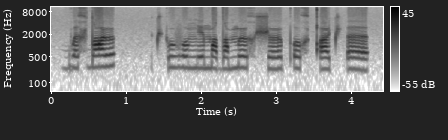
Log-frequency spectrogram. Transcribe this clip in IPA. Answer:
bwəxdˤɵ | t͡ʃʼuvoŋɪmə dˤɪmɵx ʃɵ pʼoxqʼɵt͡ʃʼə

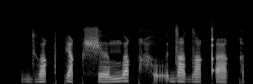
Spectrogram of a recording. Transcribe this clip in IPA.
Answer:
dʱoqpʲaq ʃəmuq ho̰didˤo qʼəq

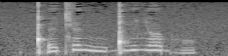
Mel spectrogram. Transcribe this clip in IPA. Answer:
ǃʼe˧ cʰe˥ŋɪ˧ŋ ɡ͡ǃũ˥i̯ʎɜ˥bʱɔ̃˩

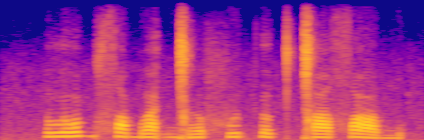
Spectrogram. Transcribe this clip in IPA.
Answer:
lobsˤɛbaɡ͡ǀɜ fɯtɾotǀɛ sˤɤb

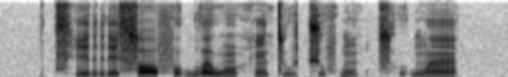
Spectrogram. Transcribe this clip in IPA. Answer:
t͡sʰirisɔ fʊɡʷɛ wũhĩtṳ t͡ʃṳfɡʷĩpt͡sʰṳɡʷɛ̃

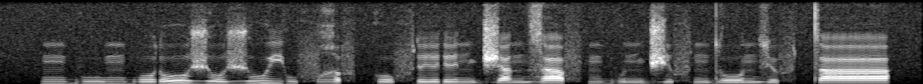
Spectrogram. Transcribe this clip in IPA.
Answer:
mbumbo ɾoʒo ʒujufʁɪfkof ɾɪ ɾɪnd͡ʒa nzafmbund͡ʒɪf ndonzʏf ta

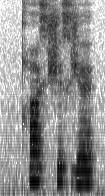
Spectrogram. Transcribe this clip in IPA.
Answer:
qʰæxʃɛxʒæ

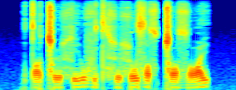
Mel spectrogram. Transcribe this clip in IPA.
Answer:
tˤøǀøɬiu̯vʏtʲ ɬʏɬozʲøsˤ ǀʏzˤøi̯

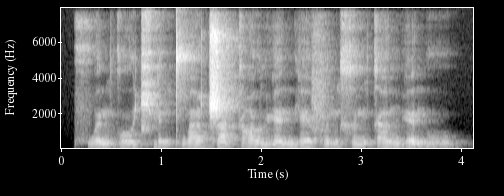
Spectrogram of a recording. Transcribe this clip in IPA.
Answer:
xwə̰˨˩nko˥˩ʊ̯t͡ɕʰɥɛ˩n t̪ʰwä˧˥ʈ͡ʂä˥˩ kɑ˧˥ʊ̯lɥɛ˥˩ n̪jɛ˧˥fə˧˥nxə˥nkä˧˥ n̪ɥɛ̰˨˩n̪u˥˩

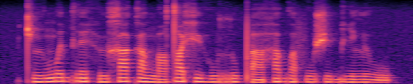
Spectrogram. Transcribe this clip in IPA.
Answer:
cʰʉŋʷe brehʉxa kaŋʷatˤe xʲʉɦuru pʼa haɡʷafuʃi bi lʲu

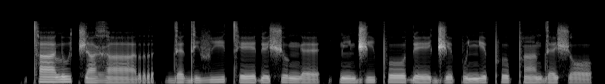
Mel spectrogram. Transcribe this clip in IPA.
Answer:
tʰaː˦lu˦t͡ʃa˨ ɣaː˨r | dɛ˨di˨viː˦ tʰeː˨ɗɪ˨ʃʊ˦˨ŋɛ˨ | k͡pĩ˨d͡ʒi˦pʰoː˦ɗeː˨ d͡ʒe˨pʊ˨ɲe˦ pʰʊ˦pʰã˨˦ dɛ˨ʃɔ˨

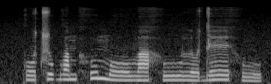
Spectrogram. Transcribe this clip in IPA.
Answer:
ko˨t͡su˦ɡʷa˦m hu˦moː˨βa˨ huː˨lʊ˨deː˦ hu˨

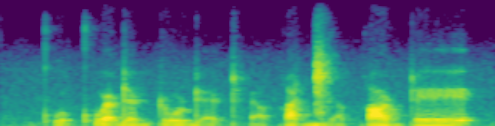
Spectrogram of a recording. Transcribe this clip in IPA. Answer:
kʷʼɛkʷʼaɖ ɛɖʈuɖ ɛ̰ ʈʰɛ̰qeɡ͡ǁḭ qʌɖ ʈe

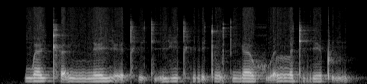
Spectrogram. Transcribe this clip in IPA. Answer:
wɛjkʰɛ̰ nːe jḛtʰḭtʲḛ jitʰrḭtʲŋʷɛ̰tʲ ŋɛə̯ xʷɛ̰lːɛtʲ rʲepʼḭ

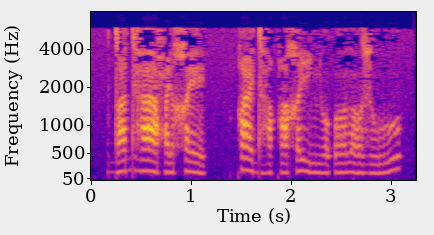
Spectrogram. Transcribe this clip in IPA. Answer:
dˤe dʱaːħiː χe | qeːdʱaqa χiːɲoːʔoːlˠoː zuː

